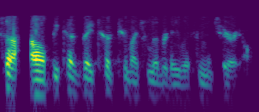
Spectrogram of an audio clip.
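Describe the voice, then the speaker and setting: A man being interviewed, recalling his work in a casual, halting and reflective way, often trailing off mid-thought. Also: deep voice, husky, dry recording. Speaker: interview guest, radio drama producer and sound mixer. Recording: muffled, narrow phone-like interview recording.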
